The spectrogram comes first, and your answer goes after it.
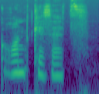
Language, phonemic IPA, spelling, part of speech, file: German, /ˈɡʁʊntɡəˌzɛts/, Grundgesetz, noun, De-Grundgesetz.ogg
- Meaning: constitution (formal or informal system of primary principles and laws regulating a government or other institutions)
